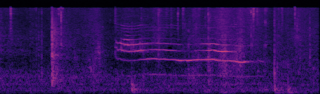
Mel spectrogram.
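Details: Domestic cat talking: a single clear, drawn-out meow lasting over a second, gently falling in pitch at the end, framed by soft taps and handling noises indoors.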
